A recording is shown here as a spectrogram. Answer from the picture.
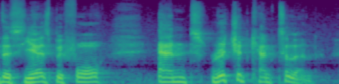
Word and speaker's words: Cantillon: Locke had said this years before, and Richard Cantillon, who people often pronounce Cantillon because he was working in France, he was actually Irish, had all come up with this idea beforehand.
